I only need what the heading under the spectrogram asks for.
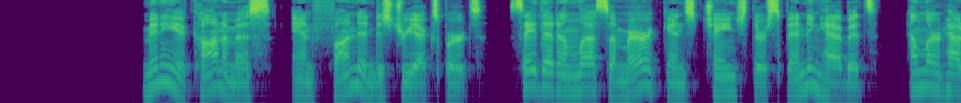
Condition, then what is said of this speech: None; typical speech.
